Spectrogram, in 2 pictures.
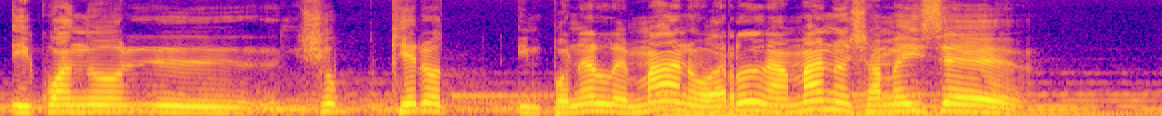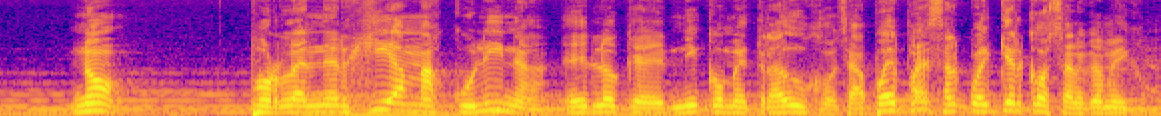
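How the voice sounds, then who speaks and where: A man with a Rioplatense accent preaching a sermon as pastor, telling stories with humor and acting out the voices of others. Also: high-pitched. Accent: Rioplatense Spanish. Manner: animated storytelling with humor, acting out quoted voices.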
